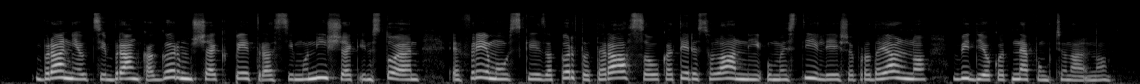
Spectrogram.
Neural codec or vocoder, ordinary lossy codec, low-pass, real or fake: codec, 24 kHz, 3.1 kbps, DualCodec; none; none; fake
